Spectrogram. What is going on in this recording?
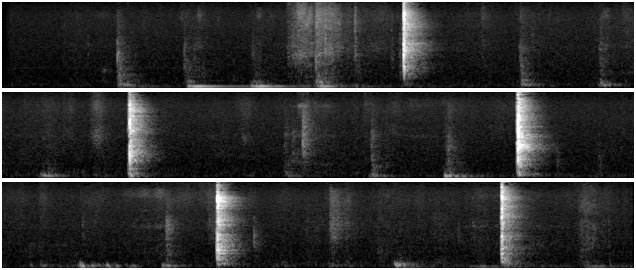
I turn on light switches around rooms while walking so you can hear the footsteps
